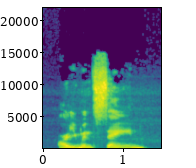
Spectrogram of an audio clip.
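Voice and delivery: hushed, soft, low voice. Derek breaks away from kissing Styles and asks him, hushed.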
